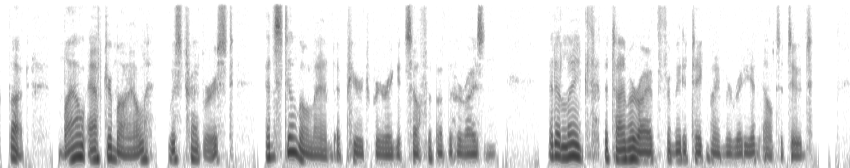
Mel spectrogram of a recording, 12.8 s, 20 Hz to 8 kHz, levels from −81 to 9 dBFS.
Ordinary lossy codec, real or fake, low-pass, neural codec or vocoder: MP3, 48 kbps; real; 7.2 kHz; none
